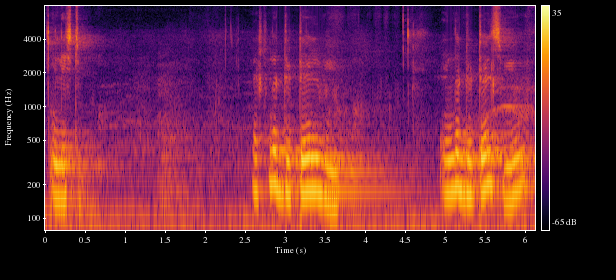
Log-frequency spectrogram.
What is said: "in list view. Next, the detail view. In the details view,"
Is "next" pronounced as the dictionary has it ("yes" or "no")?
no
